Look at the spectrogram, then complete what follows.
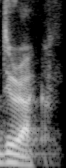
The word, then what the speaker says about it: Dirac: Oh, Dirac. Okay, Dirac. Yeah. It's like American pronunciation of Dirac, but yeah, Dirac.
